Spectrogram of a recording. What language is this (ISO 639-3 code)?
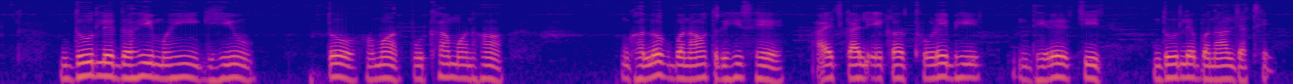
hne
